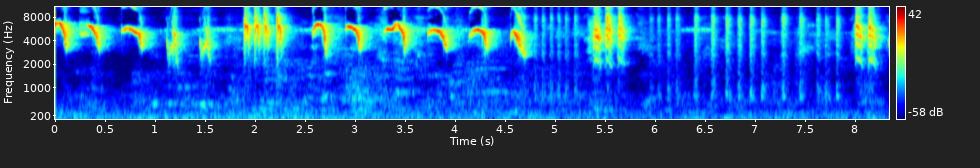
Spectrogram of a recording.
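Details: Caged Kolibri Ninja giving a steady series of high, downslurred chirps, about two to three per second, like cheeping chicks among its mimicked prinia and sparrow notes, broken by buzzy chatters and a fast ticking run.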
